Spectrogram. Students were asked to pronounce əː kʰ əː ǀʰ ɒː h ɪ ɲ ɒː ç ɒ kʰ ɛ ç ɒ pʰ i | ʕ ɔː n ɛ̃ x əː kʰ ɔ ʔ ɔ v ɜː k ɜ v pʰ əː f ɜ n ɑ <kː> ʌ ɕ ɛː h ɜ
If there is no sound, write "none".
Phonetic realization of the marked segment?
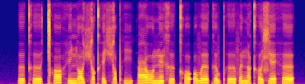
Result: kʰ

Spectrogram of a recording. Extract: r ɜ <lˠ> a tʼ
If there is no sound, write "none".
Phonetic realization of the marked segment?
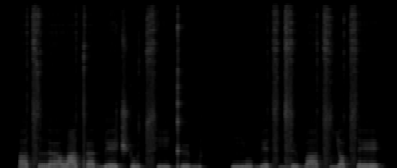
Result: lˠ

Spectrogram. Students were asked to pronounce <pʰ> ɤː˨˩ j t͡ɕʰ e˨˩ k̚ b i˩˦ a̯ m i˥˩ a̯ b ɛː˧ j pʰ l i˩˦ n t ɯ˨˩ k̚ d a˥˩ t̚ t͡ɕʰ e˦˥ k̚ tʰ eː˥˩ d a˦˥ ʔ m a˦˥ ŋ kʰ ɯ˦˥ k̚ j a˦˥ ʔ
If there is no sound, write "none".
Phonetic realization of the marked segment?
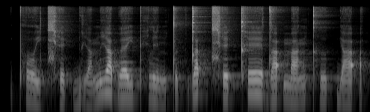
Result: pʰ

